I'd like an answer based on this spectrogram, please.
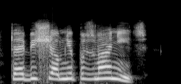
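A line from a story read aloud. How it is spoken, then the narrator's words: Thin little-girl voice. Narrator (Russian): заговорила тоненьким голоском маленькой девочки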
